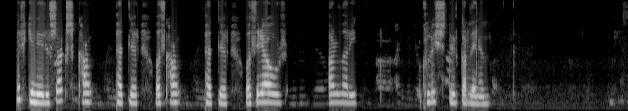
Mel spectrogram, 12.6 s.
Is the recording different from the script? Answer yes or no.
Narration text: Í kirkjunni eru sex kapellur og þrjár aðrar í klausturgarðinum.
yes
